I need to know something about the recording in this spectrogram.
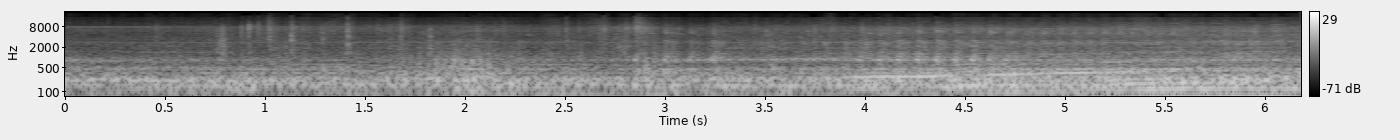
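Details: Diesel bus engine (AL HV48, route 335) idling with a loud, fairly regular knock, roughly three or four per second; rod knock from a worn connecting rod bearing.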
